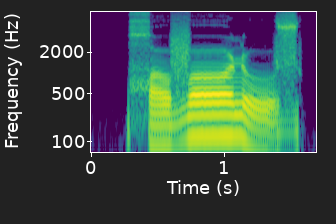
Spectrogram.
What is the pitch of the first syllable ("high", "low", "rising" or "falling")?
low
